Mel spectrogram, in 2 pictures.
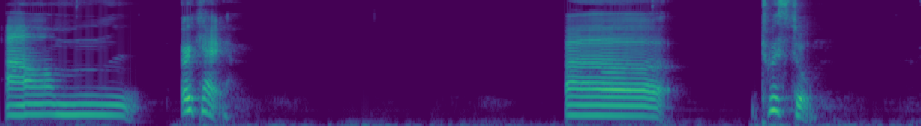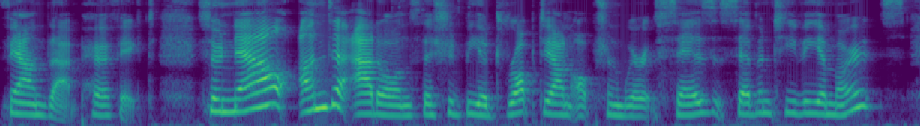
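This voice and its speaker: A woman's voice: medium pitch, takes it slowly, long pauses. A young Australian woman streaming live, chatting casually with her viewers and walking them through settings, her voice congested and nasal. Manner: chatty, talks to chat, hums to herself. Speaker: livestreamer. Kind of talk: casual livestream chat and walkthrough.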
